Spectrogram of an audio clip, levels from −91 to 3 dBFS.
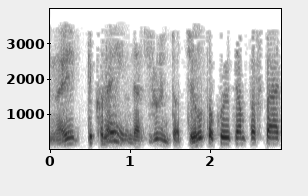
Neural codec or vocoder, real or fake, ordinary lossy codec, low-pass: codec, 16 kHz, 1.1 kbps, Voila-Tokenizer; fake; MP3, 16 kbps; 3.6 kHz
